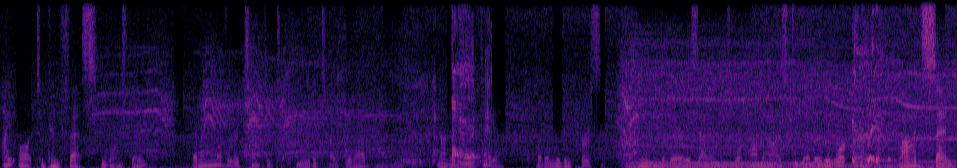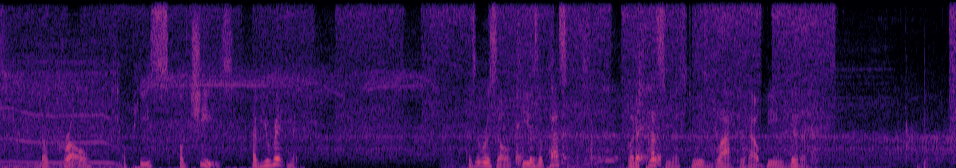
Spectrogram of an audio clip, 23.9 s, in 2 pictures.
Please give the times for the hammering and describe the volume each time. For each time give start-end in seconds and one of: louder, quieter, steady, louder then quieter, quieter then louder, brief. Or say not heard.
not heard.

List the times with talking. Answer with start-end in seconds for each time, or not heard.
0.0-15.8, 17.8-22.1.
